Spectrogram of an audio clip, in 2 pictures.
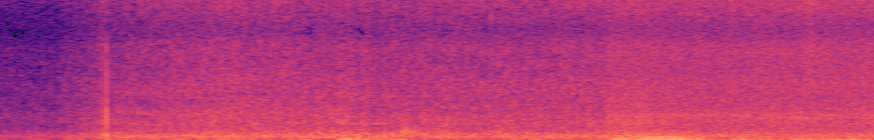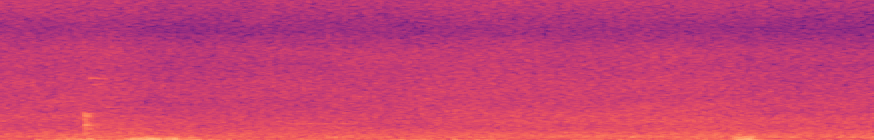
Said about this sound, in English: The wind's getting really strong.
